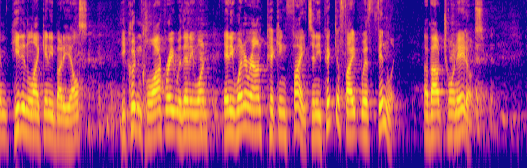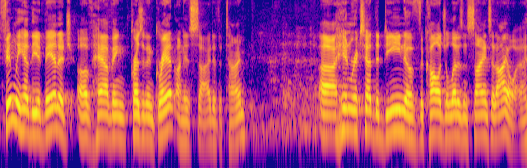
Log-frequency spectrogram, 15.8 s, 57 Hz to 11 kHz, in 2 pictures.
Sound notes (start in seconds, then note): 3.9 laughter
